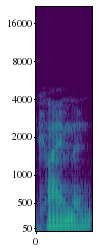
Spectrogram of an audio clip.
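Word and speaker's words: Cimon: you just one example caiman i'm going to pronounce that caiman c-i-m-o-n a well-known historical figure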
